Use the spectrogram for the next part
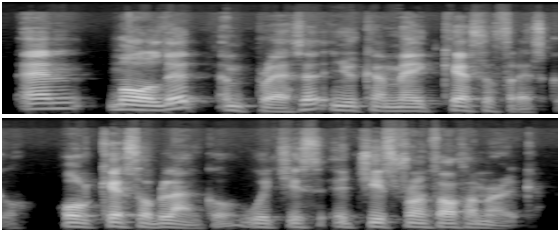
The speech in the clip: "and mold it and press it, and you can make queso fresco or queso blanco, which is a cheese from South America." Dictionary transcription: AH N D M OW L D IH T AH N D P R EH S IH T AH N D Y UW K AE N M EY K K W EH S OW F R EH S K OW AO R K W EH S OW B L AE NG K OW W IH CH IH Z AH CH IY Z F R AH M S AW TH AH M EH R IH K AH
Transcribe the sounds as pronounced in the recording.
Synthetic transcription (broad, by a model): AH N M OW L D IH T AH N P R EH S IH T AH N Y UW K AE N M EY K K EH S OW F R EH S K OW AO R K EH S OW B L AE NG K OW W IH CH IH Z AH CH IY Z F R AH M S AW TH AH M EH R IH K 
